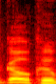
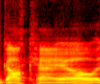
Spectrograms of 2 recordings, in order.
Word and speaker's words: Goku: When they called him Gakeo, it's like very, like, he had butchered it, basically. It's just Goku.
